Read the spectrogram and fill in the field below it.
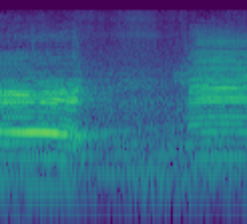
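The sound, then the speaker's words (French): Dairy ewes on a farm in Solières-Sardière bleat loudly as they grow agitated at snack time, one long wavering bleat followed by a short lull and then another bleat starting up, with no talking. “Là, elles vont commencer à s'énerver, ben, c'est l'heure du casse-croûte.”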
